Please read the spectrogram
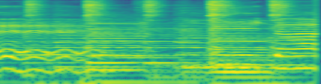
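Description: A live band playing a song: strummed acoustic guitars, bass and a drum kit keeping a steady beat, with a held note wavering in vibrato at the start.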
